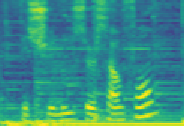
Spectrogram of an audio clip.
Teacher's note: A low rising tone like did she lose her cell phone?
